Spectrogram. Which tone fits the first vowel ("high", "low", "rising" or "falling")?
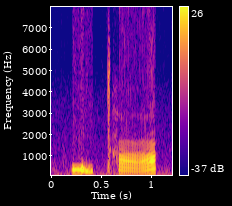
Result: low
